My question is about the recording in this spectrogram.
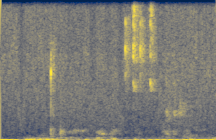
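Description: A quick run of faint clicks about one and a half seconds in, from computer input while working the trading software. Otherwise near silence with a low hum.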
